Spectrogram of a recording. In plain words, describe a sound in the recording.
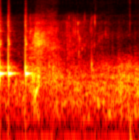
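A short electronic game chime rings twice.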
